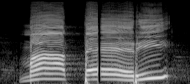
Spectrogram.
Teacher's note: A sílaba forte é a última, né? Que é o al.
